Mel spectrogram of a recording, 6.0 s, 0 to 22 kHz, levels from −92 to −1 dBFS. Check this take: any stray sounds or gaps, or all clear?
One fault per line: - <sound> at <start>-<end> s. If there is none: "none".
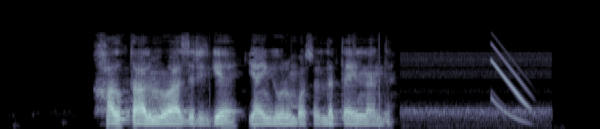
- chirp at 4.9-5.4 s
